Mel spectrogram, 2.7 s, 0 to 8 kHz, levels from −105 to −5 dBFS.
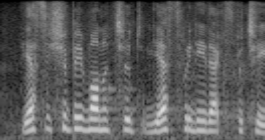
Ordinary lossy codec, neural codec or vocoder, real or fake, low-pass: none; codec, 16 kHz, 8 kbps, FunCodec, trained on Chinese and English, 25 frames a second; fake; none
